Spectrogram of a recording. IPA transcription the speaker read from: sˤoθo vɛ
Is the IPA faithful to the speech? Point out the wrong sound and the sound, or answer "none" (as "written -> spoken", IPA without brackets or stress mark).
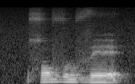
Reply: θ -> v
